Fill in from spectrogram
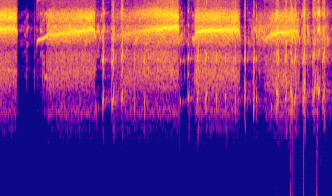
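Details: Old-style swiftlet sound: long stretches of dense, high hissing twitter with faint whistled lines, breaking at the end into choppy chirps and soft clicks.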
